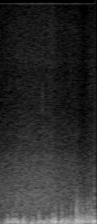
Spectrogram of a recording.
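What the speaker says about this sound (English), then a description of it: "Oh, the wind is savage." Strong wind gusts roar across the microphone beside a small sea cove at high tide, a loud, continuous low rumble with no voices.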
